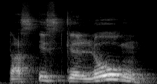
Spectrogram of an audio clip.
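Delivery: very loud, forceful accusation; angry accusation. A narrator's reading. Knight shaking lying servant, angry accusation. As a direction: slam the liar with it.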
